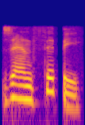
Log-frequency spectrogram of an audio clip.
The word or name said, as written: Xanthippe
